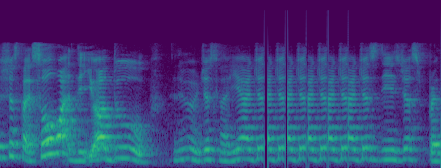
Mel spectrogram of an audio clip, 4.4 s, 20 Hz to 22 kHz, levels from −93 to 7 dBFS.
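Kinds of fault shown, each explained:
CD stuck on one turn: a scratch keeps throwing the laser back one track each time the disc comes round, so the same slice of speech, about 210 ms long, plays five times over from 2.65 to 3.70 s, with a brief mute at each jump.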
